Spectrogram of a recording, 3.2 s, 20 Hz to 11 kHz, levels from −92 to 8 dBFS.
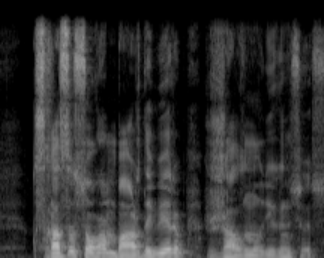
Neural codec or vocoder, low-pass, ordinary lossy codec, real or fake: none; 9.9 kHz; none; real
